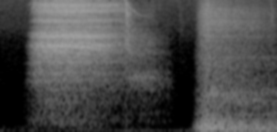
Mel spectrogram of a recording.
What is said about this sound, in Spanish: Para comenzar, usted primero debe relajarse. Relájese. Respire profundamente.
